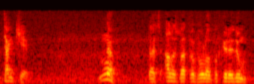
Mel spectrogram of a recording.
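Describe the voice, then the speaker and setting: An actor playing a curt, sardonic ship commander in a 1970s science fiction radio play. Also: male voice, medium pitch, normal speed, fairly bright tone, close to an everyday voice. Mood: tense, bitter. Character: curt, sardonic male ship commander worried about career. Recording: muffled 1970s radio drama recording, faint noise.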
